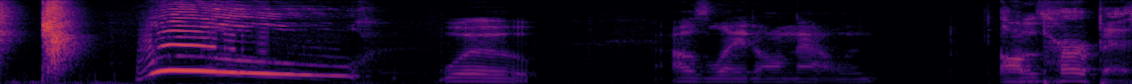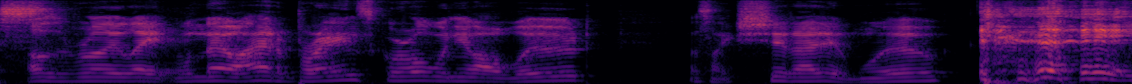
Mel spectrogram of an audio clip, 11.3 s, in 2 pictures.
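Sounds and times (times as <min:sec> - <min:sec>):
hand claps: 0:00.0 - 0:00.6
speech: 0:02.2 - 0:02.8, 0:03.4 - 0:11.3.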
